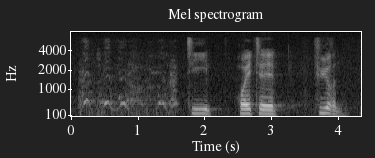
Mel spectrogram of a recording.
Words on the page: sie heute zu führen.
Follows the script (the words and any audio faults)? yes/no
no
